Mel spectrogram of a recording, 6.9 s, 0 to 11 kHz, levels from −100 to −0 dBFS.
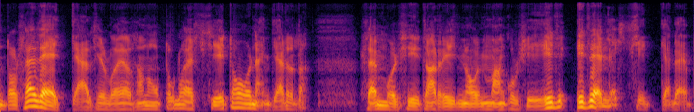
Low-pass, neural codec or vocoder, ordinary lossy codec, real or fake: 9.9 kHz; vocoder, 22.05 kHz, 80 mel bands, Vocos; none; fake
